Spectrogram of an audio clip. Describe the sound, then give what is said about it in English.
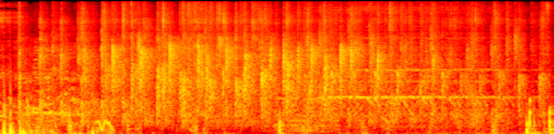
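An audience applauds steadily for several seconds after a comedy set, a dense, loud wash of many hands clapping, with a few voices mixed into the crowd noise. “Didn't you have to ask for the applause?”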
